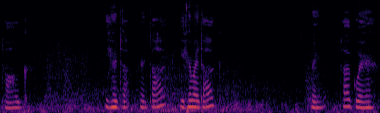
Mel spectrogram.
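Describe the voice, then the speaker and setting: A woman hosting an ASMR livestream, talking softly and casually and often slipping into a whisper. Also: mid-range voice, flat delivery, slow pace. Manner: soft-spoken, often whispering, repeats soothing words. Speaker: livestream host. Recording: clearly noisy home microphone.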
